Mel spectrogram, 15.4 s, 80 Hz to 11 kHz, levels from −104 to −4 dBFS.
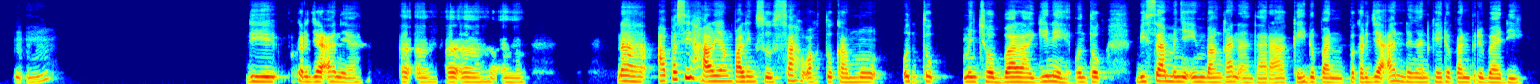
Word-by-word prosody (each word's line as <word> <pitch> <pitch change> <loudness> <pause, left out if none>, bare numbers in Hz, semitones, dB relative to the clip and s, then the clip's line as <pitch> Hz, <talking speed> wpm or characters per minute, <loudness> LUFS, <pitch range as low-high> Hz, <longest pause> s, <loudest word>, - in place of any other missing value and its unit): Mhm. 230 - -8 2.0
Di 190 0 +4 0.2
pekerjaan 190 -1 +2
ya? 160 0 -5 0.4
Heeh 170 -2 -3 0.2
heeh 180 -1 +1 0.2
heeh. 165 0 -6 1.0
Nah, 200 -3 +2
apa 215 +5 +1
sih, 340 - +7
hal 200 - +5
yang 205 0 +1
paling 190 -1 +3
susah 180 +4 -1
waktu 175 +1 -3
kamu 175 -1 -1 0.3
untuk 195 - -3 0.2
mencoba 180 -1 +4
lagi 175 +4 0
nih, 175 -7 0
untuk 180 0 +1 0.3
bisa 190 +3 +3
menyeimbangkan 180 -1 +1
antara 155 0 -4
kehidupan 170 -2 -1
pekerjaan 175 +5 0
dengan 175 -2 -2
kehidupan 170 0 -2
pribadi? 160 -2 -2
180 Hz, 115 wpm, -25 LUFS, 170-190 Hz, 2.0 s, sih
